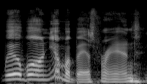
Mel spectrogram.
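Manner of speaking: high mock friendly voice; lightly hammed-up impression of a friend; imitating Sid. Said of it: "he'd also send them, say something like".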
